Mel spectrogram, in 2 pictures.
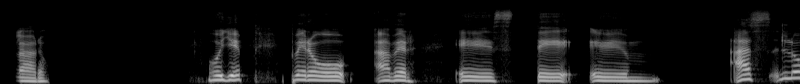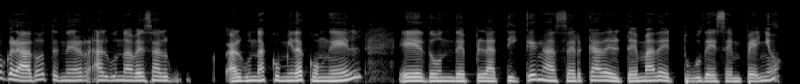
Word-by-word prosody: Claro. 150 Hz, -3 st, -3 dB, 1.6 s
Oye, 205 Hz, +1 st, 0 dB, 0.4 s
pero, 195 Hz, -3 st, 0 dB, 0.2 s
a 180 Hz, +4 st, -3 dB
ver, 185 Hz, -6 st, -2 dB, 0.3 s
este, 175 Hz, -2 st, -4 dB
em, 165 Hz, -1 st, -3 dB, 0.7 s
¿has 230 Hz, -1 st, -3 dB
logrado 245 Hz, -7 st, +1 dB
tener 180 Hz, -2 st, -2 dB
alguna 185 Hz, -1 st, 0 dB
vez 180 Hz, 0 st, +1 dB
al 180 Hz, -3 st, +1 dB, 0.5 s
alguna 170 Hz, +4 st, +3 dB
comida 185 Hz, 0 st, +3 dB
con 165 Hz, -3 st, +2 dB
él, 200 Hz, -, +4 dB, 0.4 s
eh, 170 Hz, 0 st, +5 dB
donde 160 Hz, 0 st, +3 dB
platiquen 160 Hz, +7 st, +1 dB
acerca 170 Hz, +1 st, +1 dB
del 165 Hz, -6 st, +3 dB
tema 165 Hz, +3 st, +2 dB
de 185 Hz, -2 st, +3 dB
tu 145 Hz, +2 st, -3 dB
desempeño? 150 Hz, +3 st, -1 dB
175 Hz, 95 wpm, -21 LUFS, 160-190 Hz, 1.6 s, eh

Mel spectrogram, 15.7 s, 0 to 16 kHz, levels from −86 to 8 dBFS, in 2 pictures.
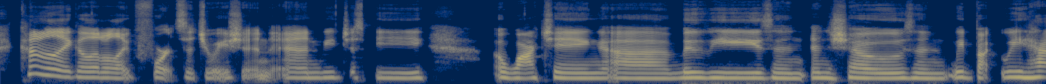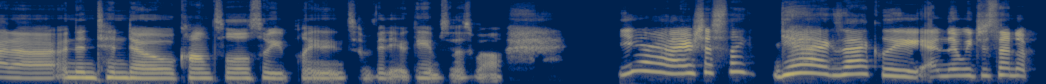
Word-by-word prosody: kinda 340 Hz, -2 st, +3 dB
like 235 Hz, -5 st, +4 dB
a 215 Hz, -, +2 dB
little, 205 Hz, -2 st, +4 dB
like, 190 Hz, -, 0 dB
fort -, -, -5 dB
situation, -, -, -1 dB
and 200 Hz, 0 st, 0 dB
we'd 205 Hz, 0 st, -8 dB
just 205 Hz, 0 st, -6 dB
be, 195 Hz, 0 st, -7 dB, 0.5 s
uh, 210 Hz, -, 0 dB
watching, 190 Hz, 0 st, +1 dB
uh, 185 Hz, -1 st, 0 dB
movies 195 Hz, -1 st, +1 dB
and 180 Hz, -2 st, -5 dB
and 200 Hz, -1 st, -3 dB
shows, 190 Hz, 0 st, +1 dB
and 180 Hz, -1 st, -5 dB
we'd 215 Hz, -2 st, -4 dB
bought -, -, 0 dB
we 220 Hz, 0 st, 0 dB
had 215 Hz, +1 st, +2 dB
a 190 Hz, -1 st, +1 dB
a -, -, 0 dB
Nintendo 200 Hz, -3 st, 0 dB
console, 190 Hz, 0 st, -1 dB
so 180 Hz, -, -6 dB
we 185 Hz, -2 st, -1 dB
played -, -, -7 dB
in 185 Hz, +1 st, -7 dB
some -, -, -13 dB
video 190 Hz, -1 st, -7 dB
games 195 Hz, -1 st, -6 dB
as 215 Hz, -, -9 dB
well. -, -, -9 dB, 0.9 s
Yeah, 390 Hz, -1 st, +4 dB
it's 365 Hz, -1 st, +5 dB
just 395 Hz, +2 st, +1 dB
like 430 Hz, -1 st, -3 dB, 0.2 s
Yeah, 350 Hz, +6 st, +4 dB
exactly, 290 Hz, -7 st, +3 dB
and 250 Hz, -, +1 dB
then 270 Hz, 0 st, +3 dB
we'd 275 Hz, -, 0 dB
just 275 Hz, +1 st, -2 dB
end 290 Hz, -2 st, +5 dB
up 255 Hz, -, +1 dB
200 Hz, 185 wpm, -23 LUFS, 190-255 Hz, 0.9 s, it's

